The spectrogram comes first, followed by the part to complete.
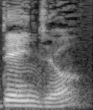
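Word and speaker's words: danger: 이렇게 말하는 요도 있습니다 물론 이단 의 정확한 발음은 레인즈 때 인저 은 데인저 자 또 어떤 분들은 요 설탕 아니라 뭐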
